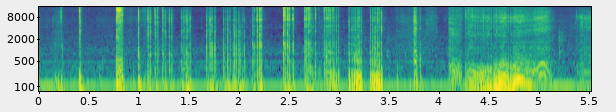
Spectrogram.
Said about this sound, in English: That was a zipper.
